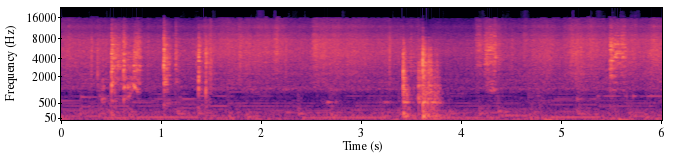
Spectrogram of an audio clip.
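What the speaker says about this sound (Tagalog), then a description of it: "Ang gagawin po natin, isasangag lang natin itong niyog." Grated coconut toasting in a pan, a continuous soft sizzle with repeated scraping and stirring strokes of a utensil against the pan, close and moderately loud.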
